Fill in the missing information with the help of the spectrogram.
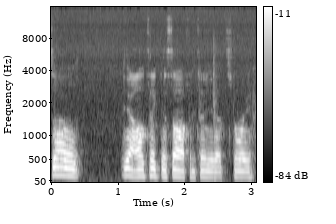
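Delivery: muffled behind rubber mask; speaking into mask filter; through a gas mask. Real, not acted. Seen 2: Full rubber gas mask with filter worn over face throughout.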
